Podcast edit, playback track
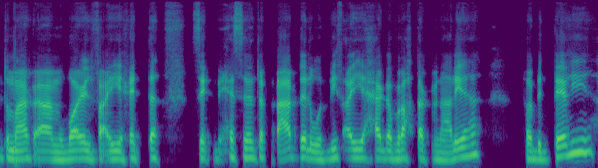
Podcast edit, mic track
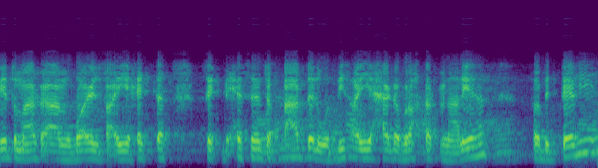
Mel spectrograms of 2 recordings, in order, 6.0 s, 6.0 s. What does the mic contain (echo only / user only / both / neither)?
both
